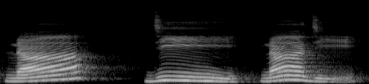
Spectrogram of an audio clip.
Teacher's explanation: So it's a long vowel. It just makes the d twice as long. So it's d, d.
